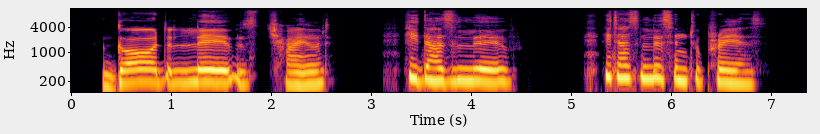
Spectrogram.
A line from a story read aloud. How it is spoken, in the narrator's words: she sobbed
